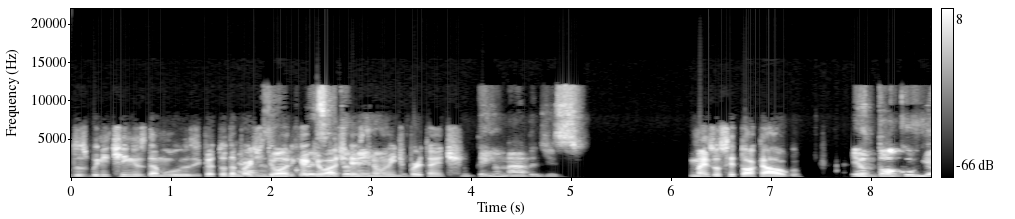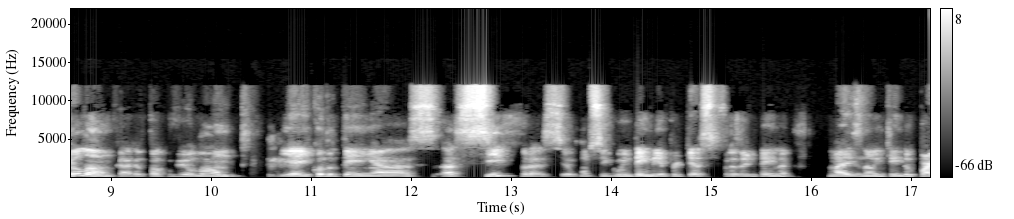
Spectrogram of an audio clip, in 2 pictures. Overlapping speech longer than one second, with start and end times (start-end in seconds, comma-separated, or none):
1.6-3.2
